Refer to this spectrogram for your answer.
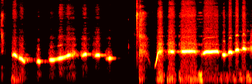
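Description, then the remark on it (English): A person whistles a wandering tune in two phrases, the first gliding gently up and down, the second higher and steadier, fairly loud with breathy low rustle underneath. “All right, we've resorted to whistling, so I think it's about time to shut her down and call this an episode.”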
